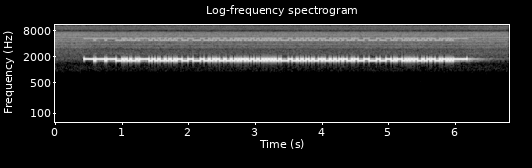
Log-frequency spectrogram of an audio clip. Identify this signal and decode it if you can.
RTTY (45.45 baud, 170 Hz shift), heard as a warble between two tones, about 1700 Hz centre, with room echo. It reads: I GOT A FIRST IN PHOTOGRAPHY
